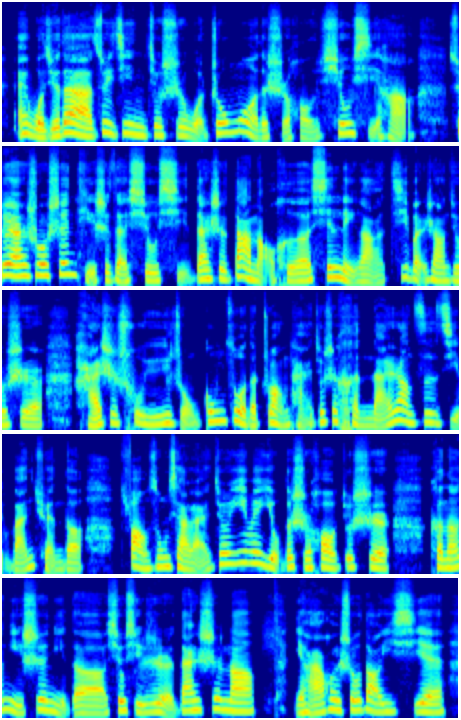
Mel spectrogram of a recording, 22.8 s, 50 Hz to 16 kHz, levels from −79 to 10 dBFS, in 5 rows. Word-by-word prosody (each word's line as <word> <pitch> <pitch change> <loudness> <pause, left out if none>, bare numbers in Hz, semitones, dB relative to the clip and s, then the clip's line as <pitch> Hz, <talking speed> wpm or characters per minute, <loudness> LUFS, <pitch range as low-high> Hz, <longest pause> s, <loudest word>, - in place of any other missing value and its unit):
诶， 220 +1 +1
我 160 -7 +3
觉 165 +4 +1
得 240 - +5
啊， 195 -7 +9
最 235 +7 -2
近 205 -2 -2
就 195 +2 -4
是 185 0 -4
我 165 -5 -3
周 230 +1 -1
末 245 -5 -2
的 150 +1 -5
时 155 - -4
候 140 -2 -8
休 225 0 -1
息 220 - -1
哈， - - -2 0.3
虽 270 - +2
然 255 -1 +8
说 265 +1 +3
身 285 +2 +1
体 275 - -6
是 165 - +1
在 145 -2 -1
休 165 -1 +1
息， 165 - +1
但 190 +2 +3
是 200 -1 0
大 205 +2 +4
脑 170 - 0
和 155 +1 0
心 230 +5 +2
灵 150 -7 -1
啊， 140 -2 -1
基 230 - -6
本 195 -5 -2
上 160 -3 -1
就 155 -1 -3
是 145 -3 -1 0.3
还 140 -1 +1
是 190 +3 0
处 190 -1 -3
于 165 +1 -4
一 190 - -1
种 190 - -6
工 230 +1 -2
作 230 -6 +2
的 140 - 0
状 180 -6 -1
态， - - -8
就 215 - -3
是 230 +2 -2
很 165 -9 -4
难 140 +7 -1
让 240 -3 +2
自 200 0 -5
己 180 - -2
完 195 - -2
全 150 -7 -6
地 145 -2 -1 0.4
放 195 -6 +3
松 200 +2 -2
下 200 - +2
来。 145 -2 -2
就 190 +11 -2
是 255 - 0
因 280 +2 -3
为 270 -2 0
有 195 - +1
的 195 - -2
时 185 -3 0
候， 185 -2 +2
就 190 +2 -3
是 180 -4 +1 0.4
可 190 - 0
能 180 +4 +1
你 185 -8 -3
是 225 +7 +1
你 190 -5 -5
的 150 0 +1
休 205 +6 +1
息 185 -4 -1
日， 175 +1 -1
但 205 +2 +2
是 235 +2 0
呢， 195 -3 +4 0.4
你 165 - -2
还 165 -1 +3
会 225 +1 0
收 215 0 0
到 215 -5 +2
一 180 +1 -5
些 180 -1 0
190 Hz, 245 characters per minute, -22 LUFS, 160-220 Hz, 0.4 s, 啊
